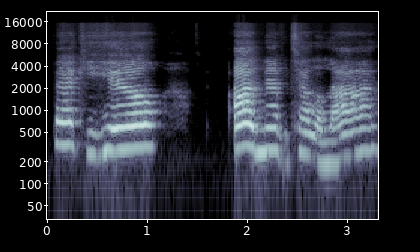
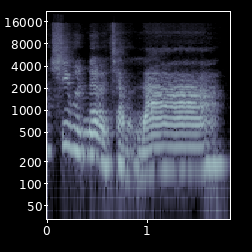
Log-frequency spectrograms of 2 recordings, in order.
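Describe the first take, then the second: First: Mock prim viewer. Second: Said in the usual way. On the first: Voicing viewer Becky Hill's innocence in a higher put-on voice. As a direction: play the goody-goody swearing she's honest.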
